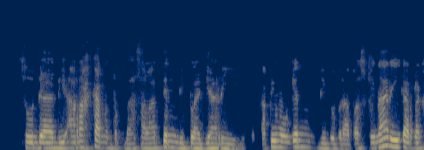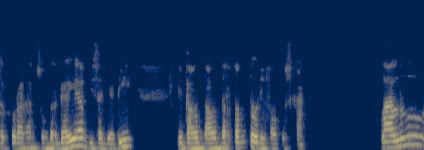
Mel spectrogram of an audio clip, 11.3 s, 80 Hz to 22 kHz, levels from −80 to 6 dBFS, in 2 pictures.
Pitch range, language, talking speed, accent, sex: 135-165 Hz, Indonesian, 115 wpm, native, male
